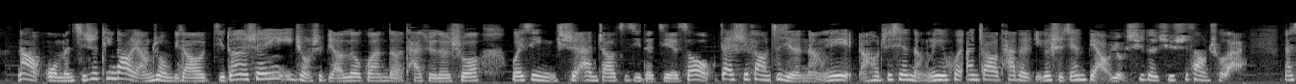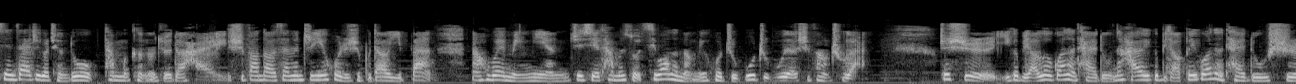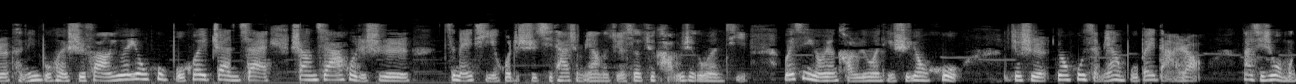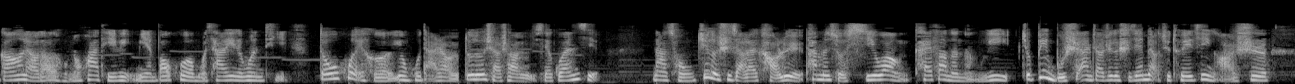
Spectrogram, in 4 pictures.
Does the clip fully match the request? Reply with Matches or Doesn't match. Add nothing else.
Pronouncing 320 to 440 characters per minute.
Matches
